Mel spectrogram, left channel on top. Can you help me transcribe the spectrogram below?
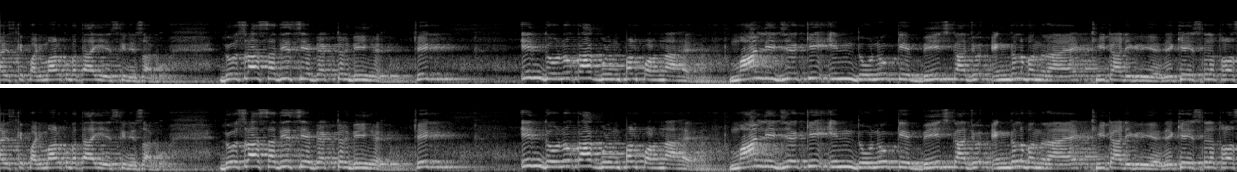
इसके परिमाण को बताइए, इसकी दिशा को। दूसरा सदिश ये वेक्टर बी है, ठीक। इन दोनों का गुणनफल पढ़ना है। मान लीजिए कि इन दोनों के बीच का जो एंगल बन रहा है थीटा डिग्री है। देखिए, इसको थोड़ा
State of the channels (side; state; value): both; normal; correlation 0.86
